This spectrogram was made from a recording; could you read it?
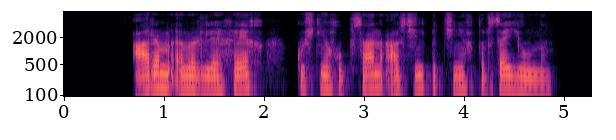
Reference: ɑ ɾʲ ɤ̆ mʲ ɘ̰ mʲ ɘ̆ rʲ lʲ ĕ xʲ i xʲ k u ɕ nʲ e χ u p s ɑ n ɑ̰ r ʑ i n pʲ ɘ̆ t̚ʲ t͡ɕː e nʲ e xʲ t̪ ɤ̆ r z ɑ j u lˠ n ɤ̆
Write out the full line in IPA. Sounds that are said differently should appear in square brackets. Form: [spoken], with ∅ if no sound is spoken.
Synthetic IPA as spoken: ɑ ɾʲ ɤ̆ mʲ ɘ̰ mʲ ɘ̆ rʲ lʲ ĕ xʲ [e] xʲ k u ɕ nʲ e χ u p s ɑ n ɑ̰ r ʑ i n pʲ ɘ̆ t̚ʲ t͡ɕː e nʲ e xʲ t̪ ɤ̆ r z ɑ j u lˠ n ɤ̆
